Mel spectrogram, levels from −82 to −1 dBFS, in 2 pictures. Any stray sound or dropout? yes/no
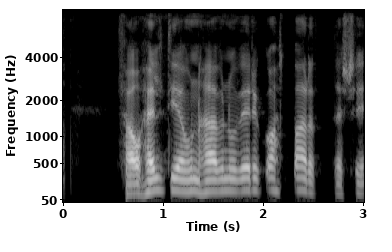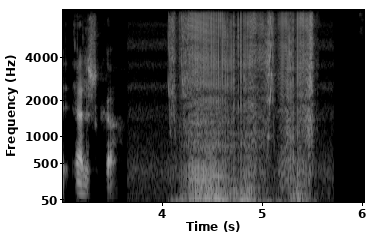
yes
